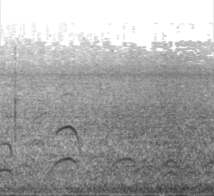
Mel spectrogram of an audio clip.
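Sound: rocket engines roaring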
